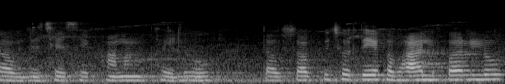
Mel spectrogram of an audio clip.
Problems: constant background noise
